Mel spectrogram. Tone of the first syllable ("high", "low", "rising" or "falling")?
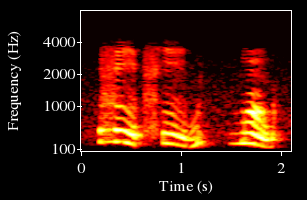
falling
